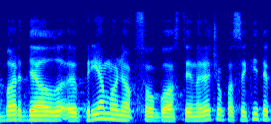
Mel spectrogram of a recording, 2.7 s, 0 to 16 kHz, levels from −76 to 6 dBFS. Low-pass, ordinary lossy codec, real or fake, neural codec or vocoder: 14.4 kHz; MP3, 48 kbps; fake; autoencoder, 48 kHz, 32 numbers a frame, DAC-VAE, trained on Japanese speech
